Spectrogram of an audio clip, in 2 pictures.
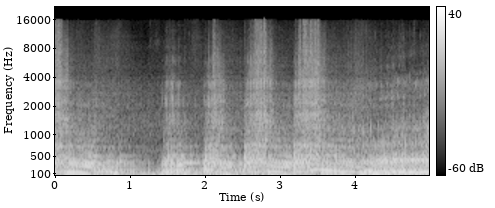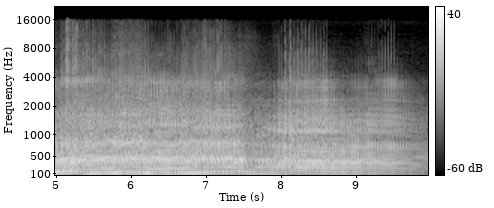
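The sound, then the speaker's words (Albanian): Engine of a Mercedes G63 AMG revving hard: a loud, sustained roar whose pitch climbs and dips over several throttle blips, then eases off toward the end. “makinë e bukur kjo. Ashtu është. Mercedes G6.3 AMG. Dëgjoja çfarë zhurmë ka,”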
